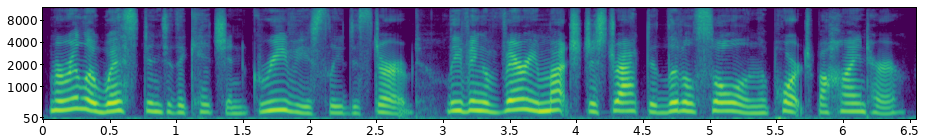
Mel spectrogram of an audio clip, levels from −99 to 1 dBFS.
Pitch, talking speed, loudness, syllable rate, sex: 240 Hz, 175 wpm, -18 LUFS, 5.5 syllables/s, female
